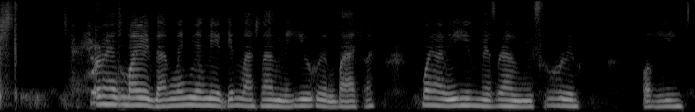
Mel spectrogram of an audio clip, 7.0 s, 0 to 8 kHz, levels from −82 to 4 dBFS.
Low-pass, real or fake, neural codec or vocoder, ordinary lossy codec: none; fake; codec, 16 kHz, 0.5 kbps, FreqCodec, larger model; none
